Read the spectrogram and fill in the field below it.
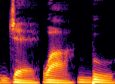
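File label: "jewabu", concatenated syllables; Affixing experiment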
